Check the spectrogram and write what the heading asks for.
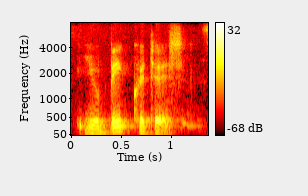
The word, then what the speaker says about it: ubiquitous: Ubiquitous. And I forgot how you pronounce, but it seems like the qui here. Yeah, you didn't pronounce qui.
